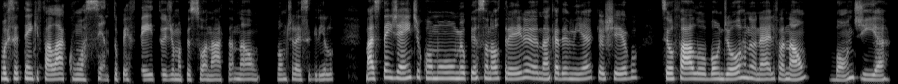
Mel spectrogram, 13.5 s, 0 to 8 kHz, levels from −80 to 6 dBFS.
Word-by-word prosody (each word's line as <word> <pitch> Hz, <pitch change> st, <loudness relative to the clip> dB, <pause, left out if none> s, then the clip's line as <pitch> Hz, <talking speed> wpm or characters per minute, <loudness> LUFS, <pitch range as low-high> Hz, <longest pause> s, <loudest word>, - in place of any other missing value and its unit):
você 200 Hz, 0 st, +1 dB
tem 205 Hz, -1 st, +1 dB
que 200 Hz, -, -8 dB
falar 185 Hz, -1 st, +3 dB
com 185 Hz, -1 st, -7 dB
o -, -, -2 dB
acento 175 Hz, +1 st, 0 dB
perfeito 170 Hz, -1 st, -4 dB
de 170 Hz, -, -7 dB
uma 170 Hz, -1 st, -4 dB
pessoa 170 Hz, +1 st, -1 dB
nata, 165 Hz, +2 st, -4 dB
não, 180 Hz, -1 st, -4 dB, 0.2 s
vamos 180 Hz, 0 st, -6 dB
tirar 180 Hz, -2 st, -3 dB
esse 170 Hz, +1 st, -2 dB
grilo. 175 Hz, +2 st, -8 dB, 0.4 s
Mas 200 Hz, +1 st, +6 dB
tem 235 Hz, +3 st, +2 dB
gente 225 Hz, +2 st, +2 dB
como 210 Hz, -1 st, 0 dB
o -, -, 0 dB
meu 205 Hz, 0 st, +2 dB
personal 205 Hz, 0 st, +1 dB
trainer 205 Hz, +2 st, 0 dB
na 185 Hz, -2 st, 0 dB
academia 195 Hz, +1 st, -2 dB
que 225 Hz, -, -20 dB
eu 190 Hz, -, -1 dB
chego, 195 Hz, +4 st, -3 dB, 0.3 s
se 200 Hz, -, +1 dB
eu 195 Hz, -, +5 dB
falo: 195 Hz, -1 st, +5 dB
"Buongiorno" 190 Hz, +3 st, +1 dB
né, 180 Hz, 0 st, +2 dB
ele 185 Hz, +1 st, -3 dB
fala: 180 Hz, -3 st, -2 dB
"Não, 185 Hz, +8 st, +3 dB, 0.3 s
bom 160 Hz, +6 st, -3 dB
dia." 175 Hz, -6 st, -2 dB
190 Hz, 180 wpm, -23 LUFS, 175-205 Hz, 0.4 s, Mas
